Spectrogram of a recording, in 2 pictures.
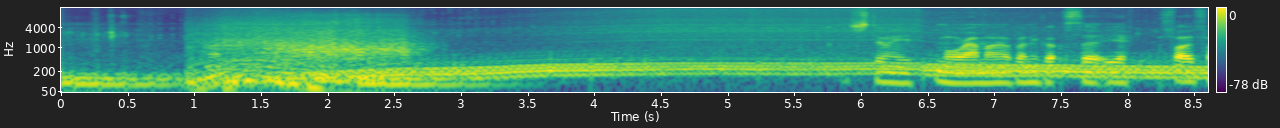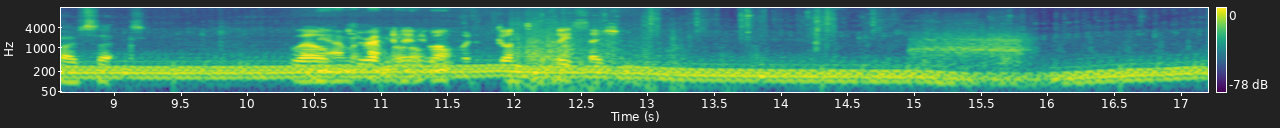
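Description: A car engine runs and revs as the car drives over rough ground.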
